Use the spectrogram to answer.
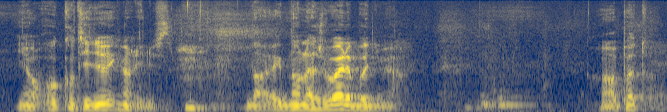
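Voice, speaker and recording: Over noticeable background noise, a man of medium pitch talks at a very fast pace with fairly even intonation. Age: 40s. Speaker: mediator and coach, clown student. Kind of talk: interview before live audience. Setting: recorded with live audience. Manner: hesitant, many fillers.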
